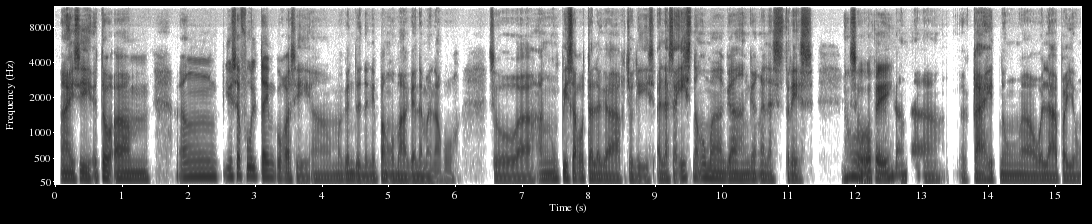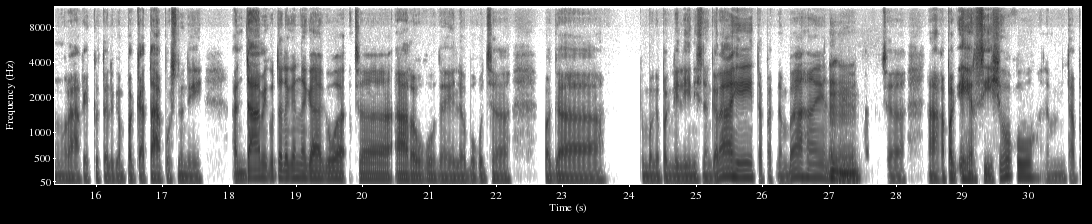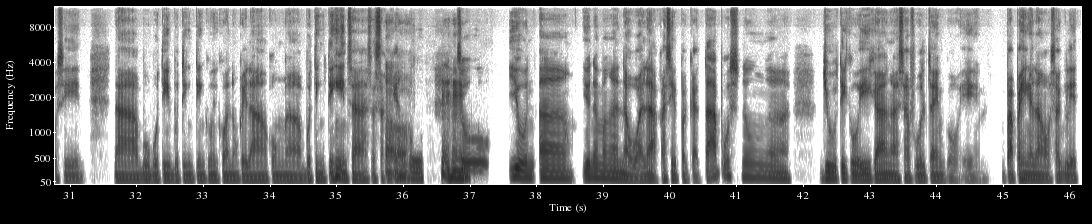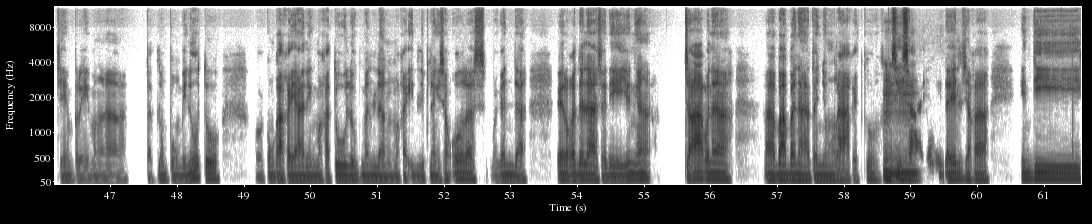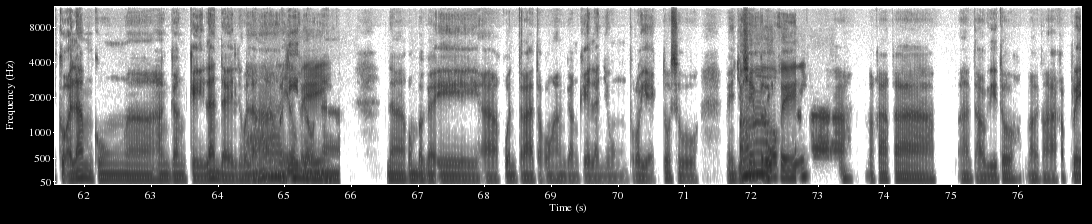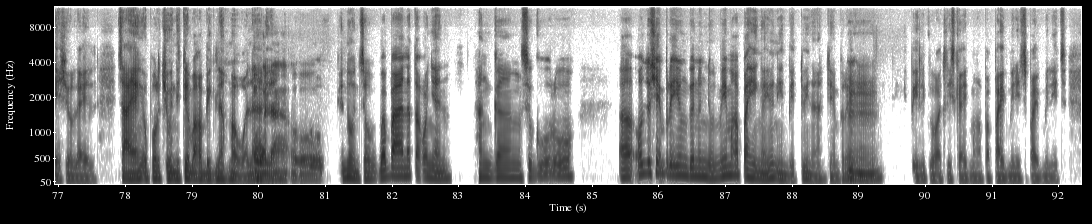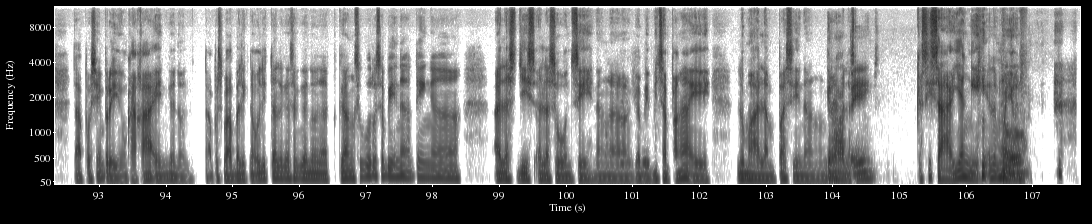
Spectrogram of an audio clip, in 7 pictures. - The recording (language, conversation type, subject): Filipino, advice, Paano ako makapagtatakda ng malinaw na oras para sa trabaho?
- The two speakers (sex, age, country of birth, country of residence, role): male, 25-29, Philippines, Philippines, advisor; male, 45-49, Philippines, Philippines, user
- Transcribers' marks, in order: static; distorted speech; chuckle; drawn out: "hindi"; drawn out: "Ay"; drawn out: "ah"; unintelligible speech; scoff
